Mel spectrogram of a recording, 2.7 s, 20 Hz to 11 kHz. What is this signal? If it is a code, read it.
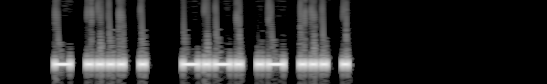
Morse code, heard as a keyed tone, about 39 wpm, 700 Hz. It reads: THE CASE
